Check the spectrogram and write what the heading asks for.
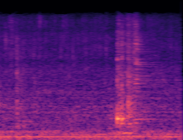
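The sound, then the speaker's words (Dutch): Steady crackling sizzle of chicken frying in a pan, a continuous hiss with a low hum underneath and a brief louder burst of spattering near the end. “dan hoor ik nog steeds de kip, maar dat geeft niet.”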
